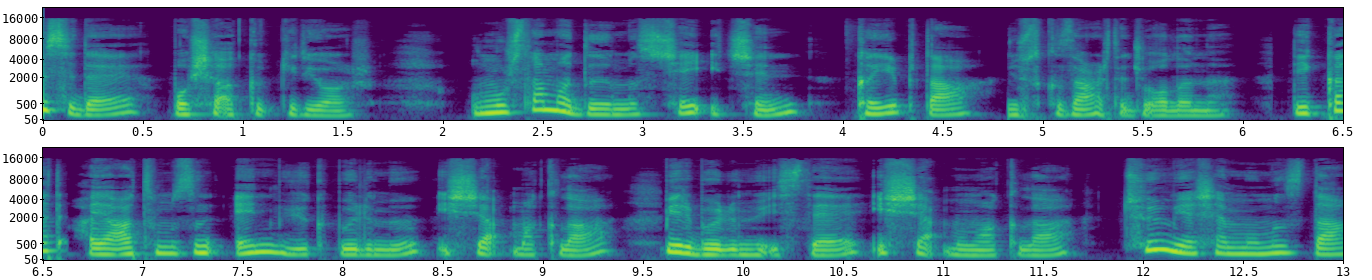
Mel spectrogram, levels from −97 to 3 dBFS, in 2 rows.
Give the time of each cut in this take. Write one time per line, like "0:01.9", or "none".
0:04.0
0:04.8
0:06.6
0:08.5
0:09.6
0:10.6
